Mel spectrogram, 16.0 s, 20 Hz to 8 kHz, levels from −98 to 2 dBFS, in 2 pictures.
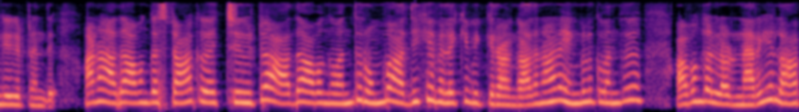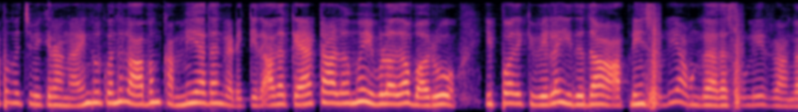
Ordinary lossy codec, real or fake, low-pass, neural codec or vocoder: AAC, 32 kbps; real; 7.2 kHz; none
